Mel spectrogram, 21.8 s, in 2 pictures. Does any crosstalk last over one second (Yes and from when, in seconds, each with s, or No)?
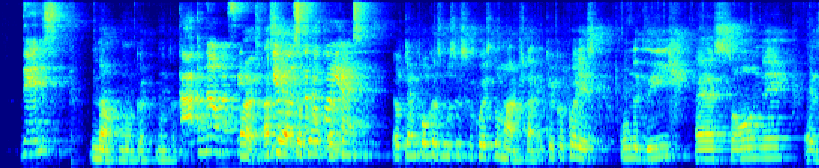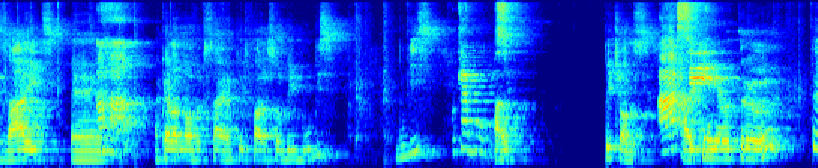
Yes, from 3.2 s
